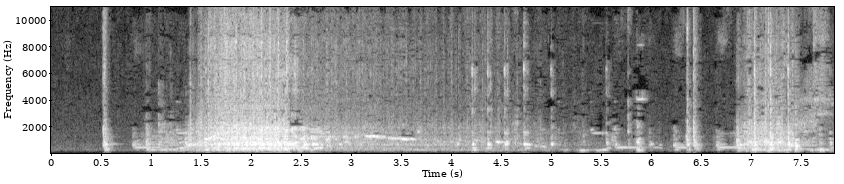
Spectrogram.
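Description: Sewing machine stitching a phone case, with a short back stitch at the end: a steady run of needle chatter that rises, then breaks into shorter bursts and pauses before a final quick run, close and fairly quiet.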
